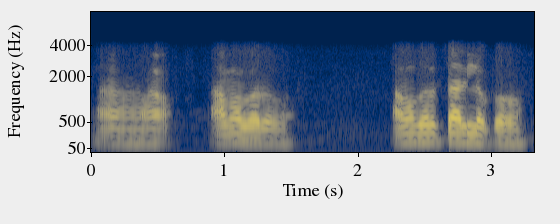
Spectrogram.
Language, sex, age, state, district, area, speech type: Odia, male, 45-60, Odisha, Malkangiri, urban, conversation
